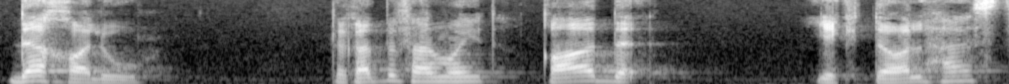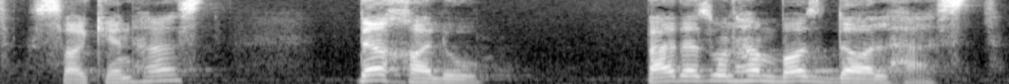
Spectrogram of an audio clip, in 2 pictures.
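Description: Guy teaching recitation rules, patient, repeats examples slow, kinda high voice. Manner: patient, explains step by step and repeats examples slowly. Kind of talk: formal spoken lesson.

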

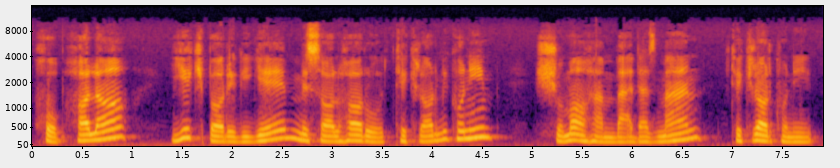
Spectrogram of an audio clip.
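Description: A man teaching Quran recitation in a pronunciation lesson, explaining patiently and sounding out model words slowly for listeners to repeat. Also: a little high, very animated, warm tone, muffled recording.

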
